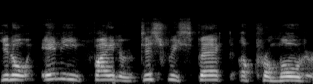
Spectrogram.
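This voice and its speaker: A man speaks in a high pitch. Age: 60s. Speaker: boxing podcast panelist. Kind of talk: casual chat.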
